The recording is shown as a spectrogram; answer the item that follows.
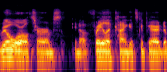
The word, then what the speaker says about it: Frelick: First of all, we have Sal Frelick, and I know it's pronounced Frelick because RJ did me the service of making sure we pronounced his name right, against Colton Cowser.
